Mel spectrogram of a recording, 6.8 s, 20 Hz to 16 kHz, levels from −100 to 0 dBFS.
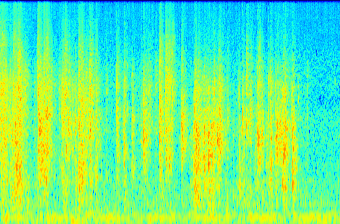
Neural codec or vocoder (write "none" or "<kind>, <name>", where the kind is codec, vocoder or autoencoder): none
